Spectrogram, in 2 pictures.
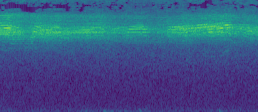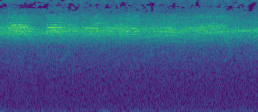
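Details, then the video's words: Cicadas in Japan in summertime, males singing by buckling their tymbals. A continuous shrill hiss-like whine with slow, soft pulses in loudness; no other clear sounds apart from the unbroken insect chorus. "Japan Summer Cicada Shrilling"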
